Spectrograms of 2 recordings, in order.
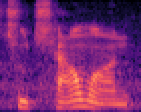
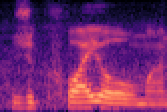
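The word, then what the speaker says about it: Zhuqiaomon: I don't know how to pronounce it, but the way the anime said is Chuchaomon, which is the sovereign, right? One of the Digimon sovereign. Let me see. This guy. See, if I try to pronounce that, it's going to be wrong, like Jukwaiomon, or I don't know. So I'm just going to call him Chuchaomon like the anime.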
